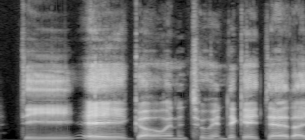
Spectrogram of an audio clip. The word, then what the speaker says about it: Diego: say that word is Diego. Dgo. Now I should have pointed out that the stress is on the a the second vowel digo.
